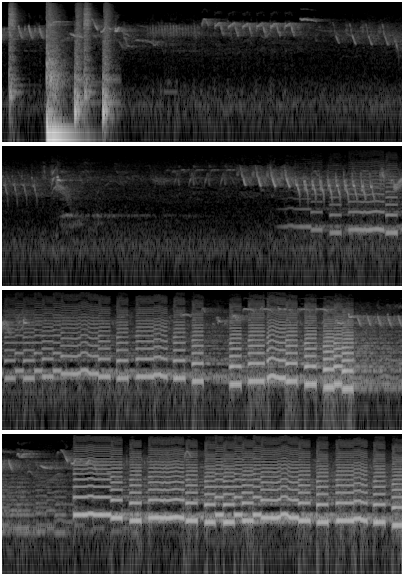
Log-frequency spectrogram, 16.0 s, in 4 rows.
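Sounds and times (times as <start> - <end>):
music with stepping melody: 0.0 - 1.2, 8.0 - 16.0
small birds chirping trills: 0.0 - 15.8.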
